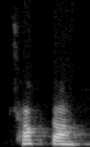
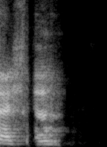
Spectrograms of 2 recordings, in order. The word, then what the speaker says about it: Turkta: And this time I have the great pleasure to talk with two of the members from the trio Tokta or Turkta. Maybe you can uh, correct me how it's supposed to be pronounced. Pronounced Turkta. Turkta. Yeah.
